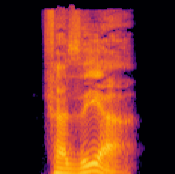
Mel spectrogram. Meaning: 1. singular imperative of versehren 2. first-person singular present of versehren
- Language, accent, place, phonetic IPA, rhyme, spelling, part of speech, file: German, Germany, Berlin, [fɛɐ̯ˈzeːɐ̯], -eːɐ̯, versehr, verb, De-versehr.ogg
